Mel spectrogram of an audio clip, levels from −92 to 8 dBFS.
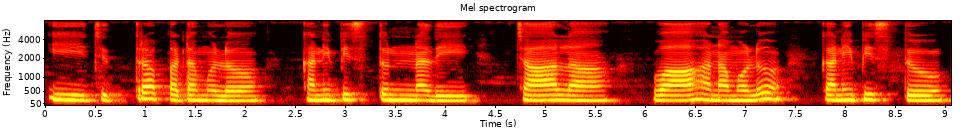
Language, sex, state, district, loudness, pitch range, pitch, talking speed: Telugu, female, Andhra Pradesh, Sri Satya Sai, -15 LUFS, 175-195 Hz, 185 Hz, 40 wpm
